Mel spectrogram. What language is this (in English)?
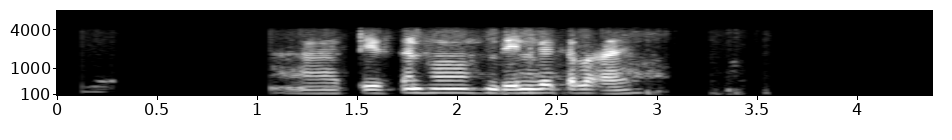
Santali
